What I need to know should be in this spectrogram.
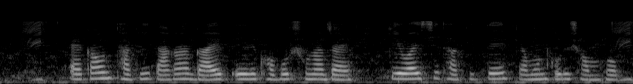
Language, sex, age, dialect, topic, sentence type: Bengali, female, 18-24, Rajbangshi, banking, question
